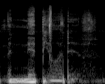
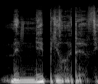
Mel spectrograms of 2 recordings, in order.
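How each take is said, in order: First: Whispered word. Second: Said in the usual way. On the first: Acted. Incubus repeats the found word.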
